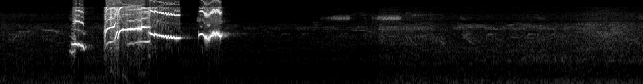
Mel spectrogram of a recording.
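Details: Female oriental magpie-robin calling the male: a short burst of three sharp whistled notes with a sweeping glide near the start, then only faint background hiss and distant chirps.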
